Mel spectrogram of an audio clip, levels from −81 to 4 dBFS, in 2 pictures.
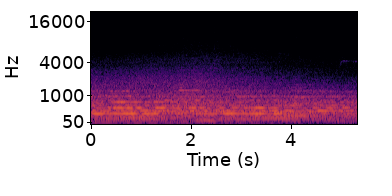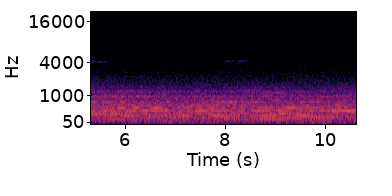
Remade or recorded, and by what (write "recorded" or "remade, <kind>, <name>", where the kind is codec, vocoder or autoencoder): recorded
